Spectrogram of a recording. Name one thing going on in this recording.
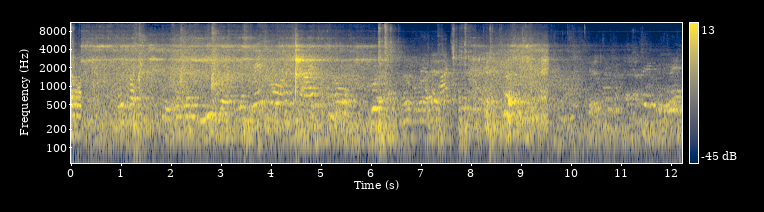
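Elderly men talk quietly in an echoing hall.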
